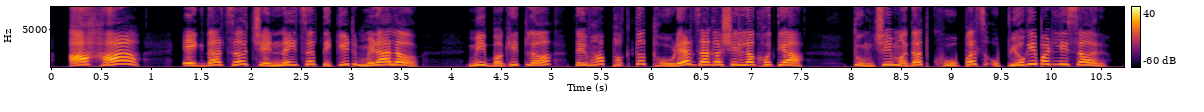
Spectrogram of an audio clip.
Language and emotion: Marathi, surprised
